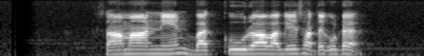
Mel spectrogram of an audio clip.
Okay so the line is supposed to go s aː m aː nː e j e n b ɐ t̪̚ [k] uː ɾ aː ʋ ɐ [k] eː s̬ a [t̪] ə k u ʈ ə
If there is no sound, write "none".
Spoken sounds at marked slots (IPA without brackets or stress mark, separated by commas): k, ɡ, t̪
